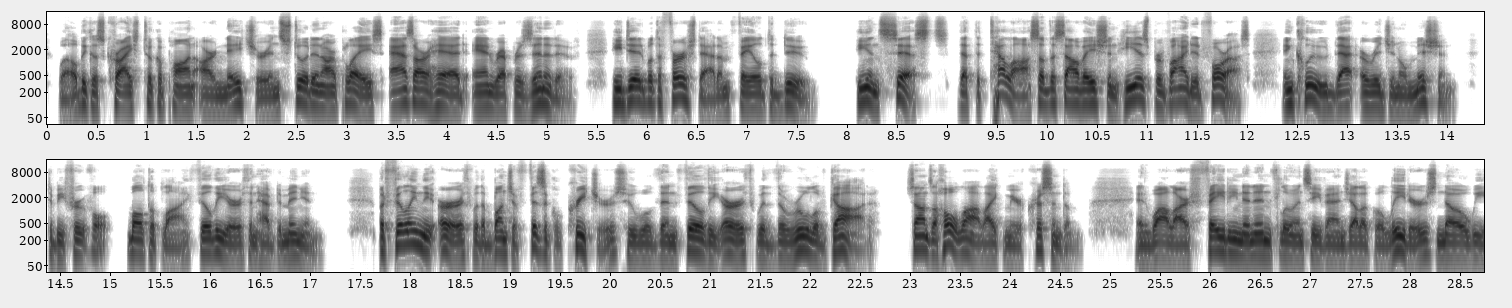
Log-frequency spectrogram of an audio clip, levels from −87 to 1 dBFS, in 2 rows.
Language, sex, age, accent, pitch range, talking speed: English, male, 40-59, American, 85-115 Hz, 190 wpm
